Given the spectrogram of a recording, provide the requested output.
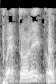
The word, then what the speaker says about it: Puerto Rico: It's Puerto, it's Spanish, Puerto Rico.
